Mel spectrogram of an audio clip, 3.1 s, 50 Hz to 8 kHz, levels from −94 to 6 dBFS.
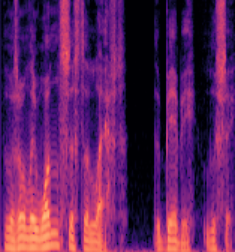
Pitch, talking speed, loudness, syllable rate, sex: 100 Hz, 170 wpm, -18 LUFS, 5.8 syllables/s, male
